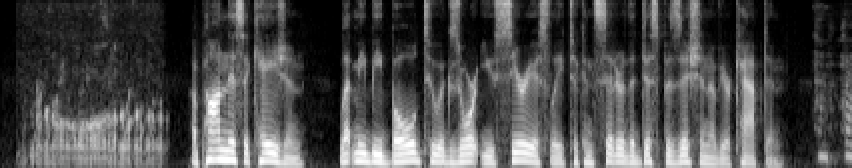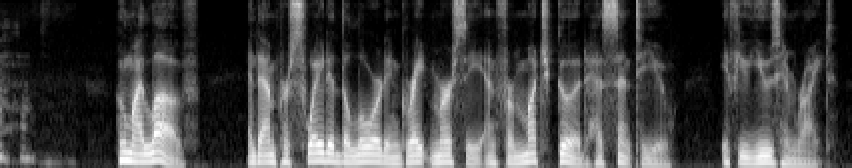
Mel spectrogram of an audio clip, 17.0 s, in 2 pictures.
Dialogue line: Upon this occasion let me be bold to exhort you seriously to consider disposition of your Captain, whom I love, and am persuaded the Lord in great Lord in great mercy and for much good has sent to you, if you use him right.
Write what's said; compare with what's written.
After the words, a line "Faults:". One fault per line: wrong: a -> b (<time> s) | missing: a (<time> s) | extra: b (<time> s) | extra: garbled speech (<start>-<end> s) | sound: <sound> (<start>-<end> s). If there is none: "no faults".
Upon this occasion let me be bold to exhort you seriously to consider the disposition of your Captain, whom I love, and am persuaded the Lord in great mercy and for much good has sent to you, if you use him right.
Faults:
sound: throat clearing (0.1-1.7 s)
extra: the (6.2 s)
sound: laugh (8.1-9.3 s)
missing: Lord in great (12.8 s)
